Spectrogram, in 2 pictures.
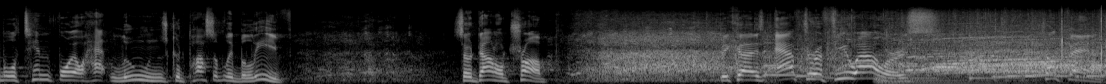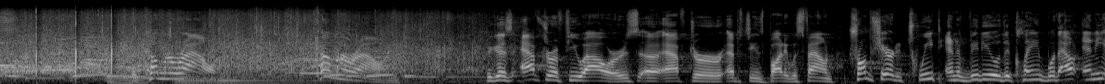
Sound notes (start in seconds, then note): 4.9 laughter; 4.9 piano riff; 6.8 cheers and applause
